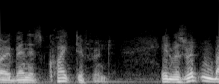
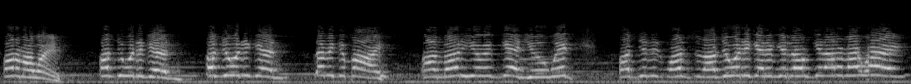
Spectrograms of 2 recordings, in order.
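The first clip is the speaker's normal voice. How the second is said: high, frantic screaming confession; a cornered murderer losing all control; hysterical shouting. Acted. Bedford confesses to the ghost woman, shrieking hysterically high. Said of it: "and he shouted".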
